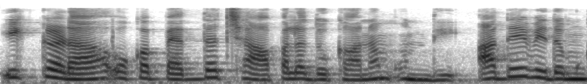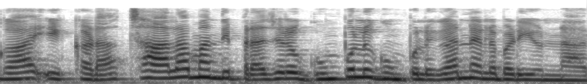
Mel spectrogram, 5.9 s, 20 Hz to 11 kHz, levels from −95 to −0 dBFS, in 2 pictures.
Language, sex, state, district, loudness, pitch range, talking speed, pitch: Telugu, female, Andhra Pradesh, Chittoor, -16 LUFS, 210-255 Hz, 155 wpm, 230 Hz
